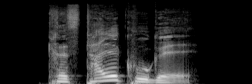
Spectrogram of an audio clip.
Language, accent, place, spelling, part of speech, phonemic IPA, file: German, Germany, Berlin, Kristallkugel, noun, /kʁɪsˈtalˌkuːɡəl/, De-Kristallkugel.ogg
- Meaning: crystal ball (a globe used to foretell the future)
